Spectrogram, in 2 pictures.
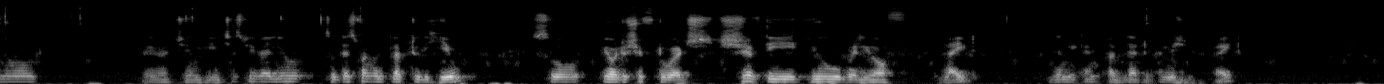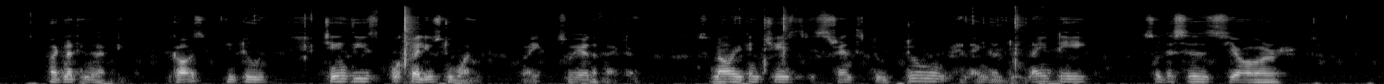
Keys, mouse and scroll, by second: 0.7-3.7 drag, 10.1-11.5 drag, 16.1-19.1 drag, 21.2-26.6 drag, 27.2-27.6 shift+middle drag.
